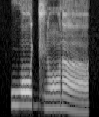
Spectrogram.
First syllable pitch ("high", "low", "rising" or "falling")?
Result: high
